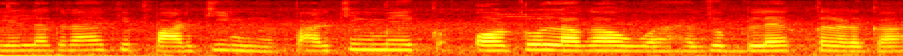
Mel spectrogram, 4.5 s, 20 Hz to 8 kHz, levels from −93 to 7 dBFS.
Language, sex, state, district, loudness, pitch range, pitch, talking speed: Hindi, female, Bihar, Patna, -18 LUFS, 220-250 Hz, 230 Hz, 240 wpm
